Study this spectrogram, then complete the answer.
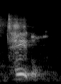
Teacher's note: the TA is the stress syllable and ble is the unstressed syllable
